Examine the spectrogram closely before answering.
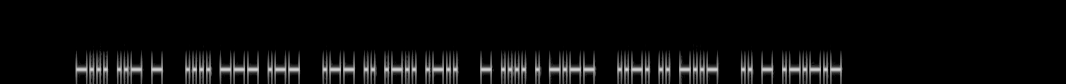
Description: Morse code, heard as a keyed tone, about 34 wpm, 700 Hz. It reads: BUT HOW WILL THEY FIX IT.
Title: Sentences from Top 1400 Words 35wpm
